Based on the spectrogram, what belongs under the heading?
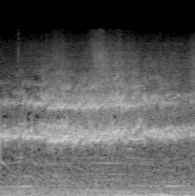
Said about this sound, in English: Every evening, young men show up on the waterfront to burn rubber for kicks.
